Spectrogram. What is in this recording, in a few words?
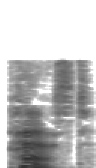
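"passed", British English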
